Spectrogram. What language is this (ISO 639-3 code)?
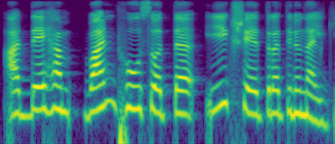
mal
